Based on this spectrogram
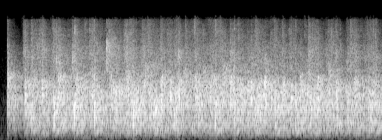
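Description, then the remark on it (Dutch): Sustained audience applause at a town hall, given to appoint successors, a dense crackle of many hands clapping that starts abruptly and holds steady and loud throughout, with no voices standing out. “Maar als dat niet zo is, dan vraag ik u via een applaus al uw opvolgers te benoemen.”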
